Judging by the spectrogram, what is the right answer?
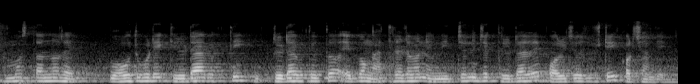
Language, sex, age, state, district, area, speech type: Odia, male, 18-30, Odisha, Khordha, rural, spontaneous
